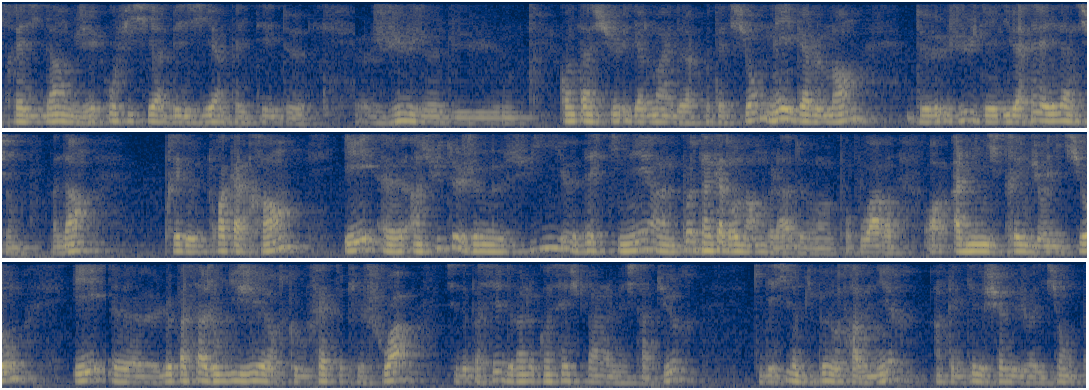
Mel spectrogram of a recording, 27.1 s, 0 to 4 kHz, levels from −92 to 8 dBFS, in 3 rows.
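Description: At 3.82 to 3.90 s a burst of packet loss removes about 60 ms of audio. The receiver extends the last sound and fades it over roughly 61 ms, producing a short held, decaying tail before playback resumes slightly further on with that stretch missing.

Three instances of short concealed packet loss follow, at 18.94 to 18.98 s, 20.92 to 20.98 s and 22.88 to 22.92 s, each dropping 20 to 40 ms. Each gap is patched by continuing the preceding sound and blending back, heard as a brief smear or wobble. The band-limited sound, with nothing above 4 kHz, is consistent with a G.711 mu-law call path.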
